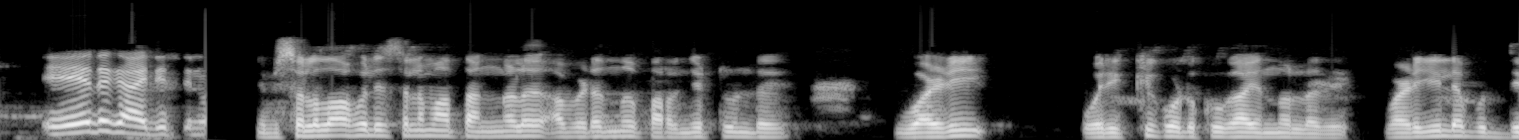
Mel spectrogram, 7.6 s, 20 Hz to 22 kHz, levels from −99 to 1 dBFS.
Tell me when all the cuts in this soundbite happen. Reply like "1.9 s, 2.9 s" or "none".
1.0 s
